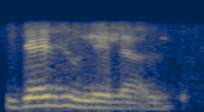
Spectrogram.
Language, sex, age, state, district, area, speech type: Sindhi, female, 60+, Uttar Pradesh, Lucknow, urban, conversation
